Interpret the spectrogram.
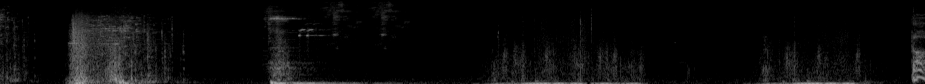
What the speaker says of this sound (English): You shouldn't worry about smashing up the box.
